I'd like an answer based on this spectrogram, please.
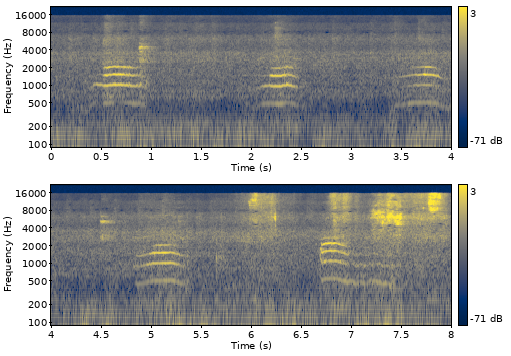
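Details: Newborn kittens about one week old, learning to walk, give high thin meows repeated roughly every one and a half seconds, six arched harmonic-rich cries over low steady background rumble.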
